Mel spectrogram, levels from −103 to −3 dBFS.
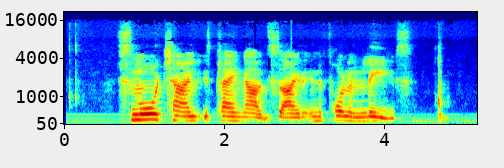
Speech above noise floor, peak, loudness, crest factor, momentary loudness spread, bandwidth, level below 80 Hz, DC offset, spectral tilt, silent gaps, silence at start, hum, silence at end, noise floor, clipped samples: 35 dB; -2 dBFS; -17 LUFS; 16 dB; 20 LU; 14 kHz; -62 dBFS; under 0.1%; -5.5 dB/octave; none; 0.7 s; none; 0.4 s; -51 dBFS; under 0.1%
